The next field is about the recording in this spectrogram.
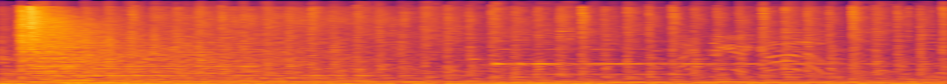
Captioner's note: gunfire blasting; artillery blasts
